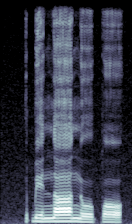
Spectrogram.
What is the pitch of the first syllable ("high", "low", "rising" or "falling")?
high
